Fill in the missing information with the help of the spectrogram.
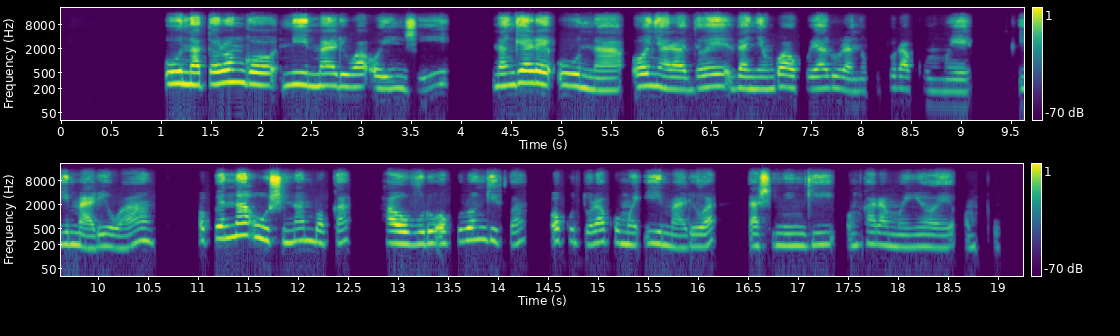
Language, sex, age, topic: Oshiwambo, female, 18-24, finance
